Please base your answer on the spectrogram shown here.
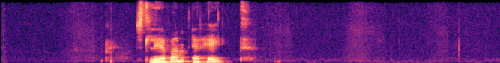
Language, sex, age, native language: Icelandic, female, 50-59, Icelandic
